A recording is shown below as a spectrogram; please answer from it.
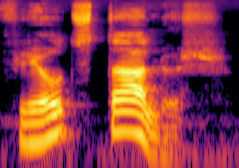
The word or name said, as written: Fljótsdalur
